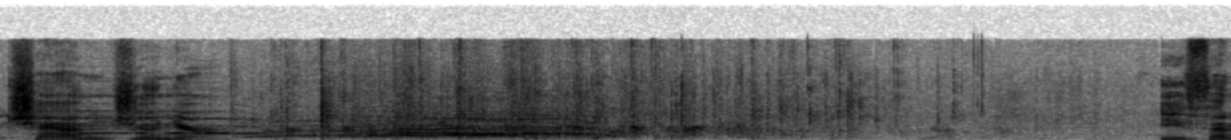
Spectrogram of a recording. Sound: audience cheering; audience applauding

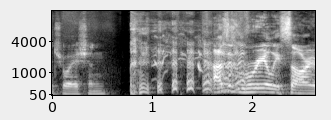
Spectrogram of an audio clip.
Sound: laughing

